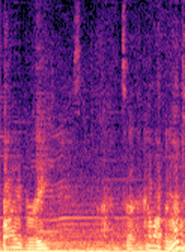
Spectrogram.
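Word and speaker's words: Bibury: But if you remember bye-bye Bibery, it should help you out there.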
